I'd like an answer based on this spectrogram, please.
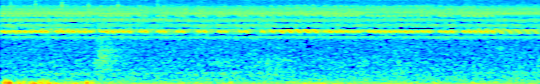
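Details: On a summer night in a rural forest, crickets keep up one steady, unbroken high trill, quiet and even, with a few soft low thumps at the start and little other noise.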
